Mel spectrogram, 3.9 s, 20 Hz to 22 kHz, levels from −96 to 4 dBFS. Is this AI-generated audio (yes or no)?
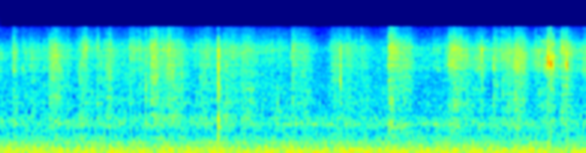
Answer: no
